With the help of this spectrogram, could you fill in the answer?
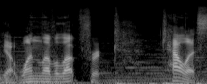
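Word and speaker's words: Kalas: one level up for callus that's how it's pronounced that's right been a few days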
